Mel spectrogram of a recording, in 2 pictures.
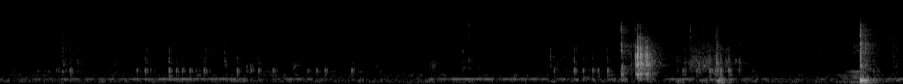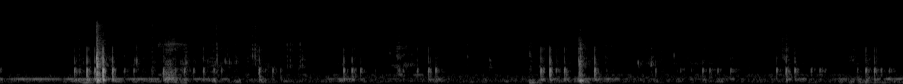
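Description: Handling noise from a plastic Dell laptop being screwed shut, turned over and set down with its lid opened: scattered clicks and taps, with several louder knocks between about six and ten seconds in.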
